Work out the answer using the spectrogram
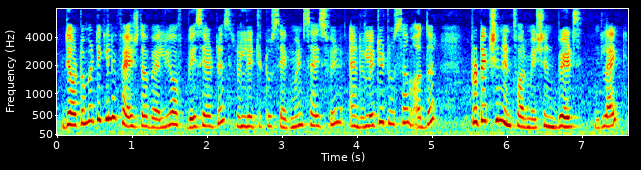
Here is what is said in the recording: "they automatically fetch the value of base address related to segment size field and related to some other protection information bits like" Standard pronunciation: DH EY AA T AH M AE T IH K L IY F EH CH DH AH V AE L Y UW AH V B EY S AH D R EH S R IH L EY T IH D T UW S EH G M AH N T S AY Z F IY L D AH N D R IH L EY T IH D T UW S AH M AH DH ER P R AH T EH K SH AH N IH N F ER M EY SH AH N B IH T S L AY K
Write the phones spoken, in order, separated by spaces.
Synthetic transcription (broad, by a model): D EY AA T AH M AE T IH K L IY F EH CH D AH V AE L Y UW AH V B EY S AH D R EH S R IH L EY T IH D T UW S EH G M AH N T S AY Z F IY D AH N D R IH L EY T IH D T UW S AH M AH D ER P R AH T EH K SH AH N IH N F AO M EY SH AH N B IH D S L AY K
